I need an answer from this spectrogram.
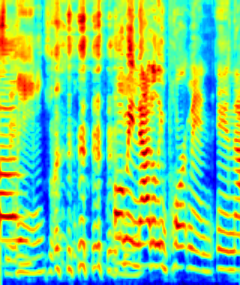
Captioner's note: laughs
